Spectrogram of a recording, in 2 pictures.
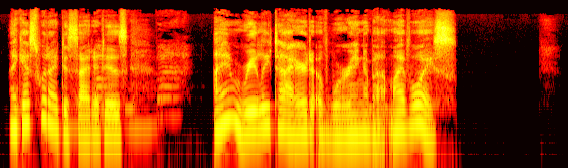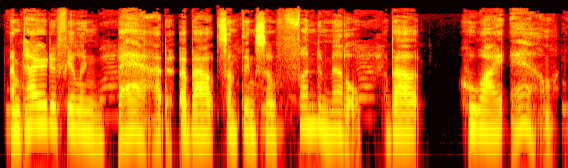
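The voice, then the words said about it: Creaky vocal fry voice. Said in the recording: “I have vocal fry. My voice creaks. It cracks sometimes.”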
